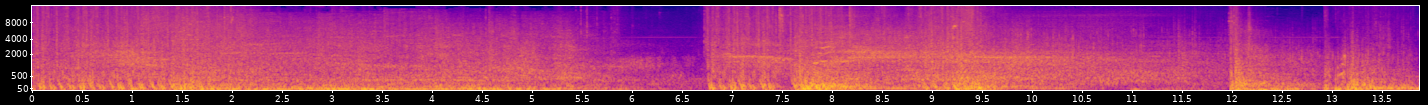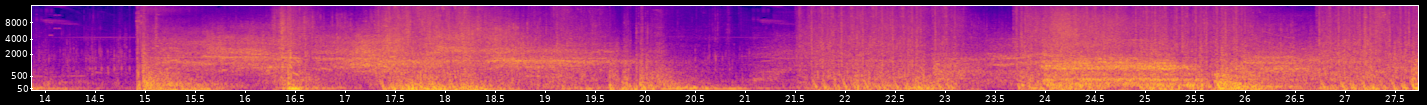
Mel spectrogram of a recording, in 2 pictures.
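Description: An electric weapon crackles and buzzes.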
